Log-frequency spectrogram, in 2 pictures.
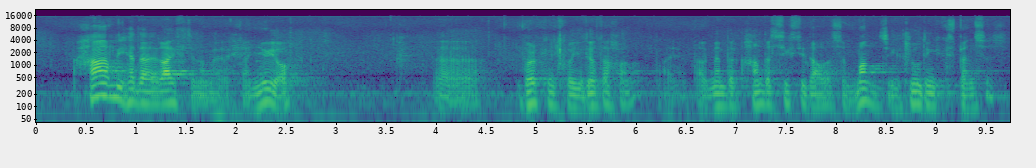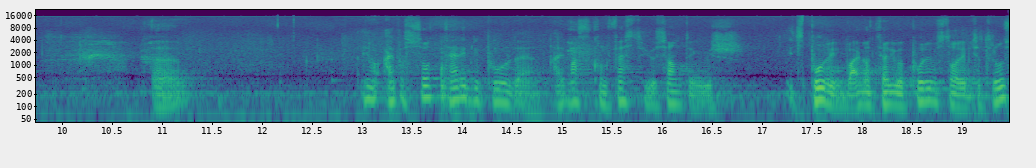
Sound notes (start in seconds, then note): none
